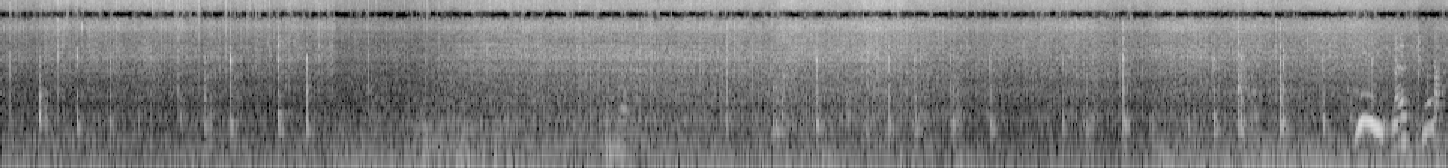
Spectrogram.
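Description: Spring onions sizzle and crackle steadily in a frying pan for adobong shrimp with coconut milk, with repeated sharp scrapes and clicks of stirring throughout and no talking.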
